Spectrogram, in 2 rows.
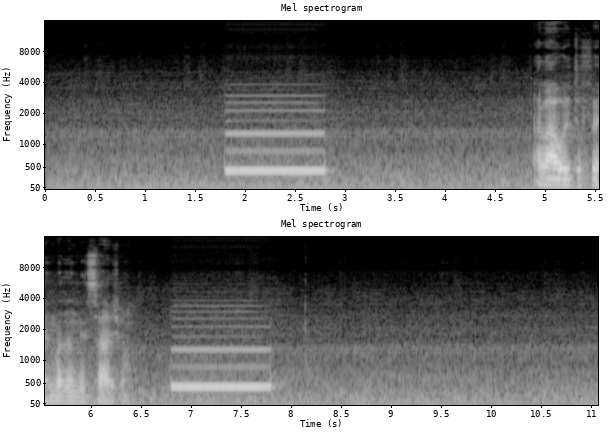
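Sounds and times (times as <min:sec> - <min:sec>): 
low hum: 0:00.0 - 0:11.0
ringback tone from an outgoing phone call: 0:01.8 - 0:02.8, 0:06.8 - 0:07.8
speech: 0:04.9 - 0:06.5.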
